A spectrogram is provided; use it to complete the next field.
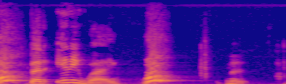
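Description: A dog barks in a handful of short, irregular bursts, some sharp and others drawn out into a whiny, wavering yelp, with brief pauses in between.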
